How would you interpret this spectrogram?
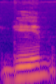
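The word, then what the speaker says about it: game: سي اسمه اي اي فلاقي كلمه زي دي جيم كلها كلنا عارفينها جيم الاي اللي وراها حرف بعدين وراها اي بت ازاي جيم جيم يبقى الاي الاخيره مش منطوقه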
